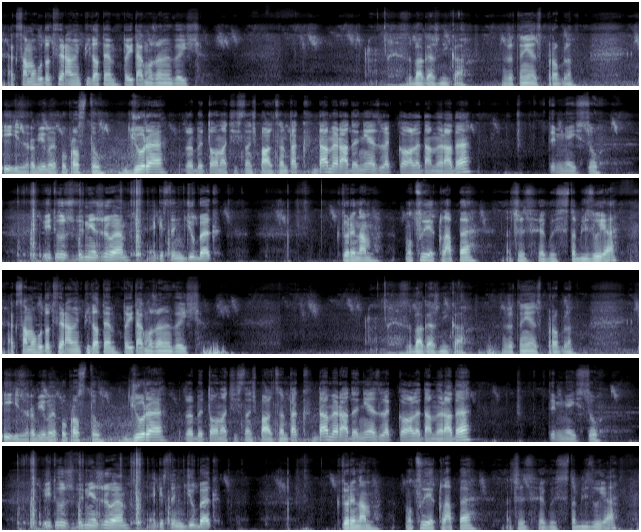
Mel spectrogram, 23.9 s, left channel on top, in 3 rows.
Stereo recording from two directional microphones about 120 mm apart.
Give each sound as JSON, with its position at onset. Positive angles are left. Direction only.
{"t": 0.0, "sound": "speech", "side_deg": -40}
{"t": 4.5, "sound": "speech", "side_deg": -30}
{"t": 7.9, "sound": "speech", "side_deg": -10}
{"t": 8.9, "sound": "speech", "side_deg": 10}
{"t": 9.5, "sound": "speech", "side_deg": -5}
{"t": 14.8, "sound": "speech", "side_deg": 0}
{"t": 20.1, "sound": "a sound", "side_deg": -55}
{"t": 20.6, "sound": "a sound", "side_deg": -10}
{"t": 21.1, "sound": "speech", "side_deg": -25}
{"t": 21.6, "sound": "speech", "side_deg": -5}
{"t": 23.0, "sound": "speech", "side_deg": 15}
